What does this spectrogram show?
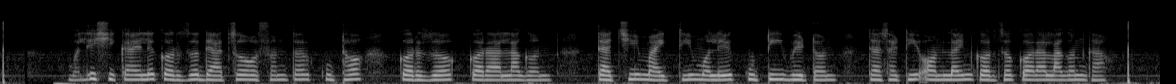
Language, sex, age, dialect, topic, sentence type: Marathi, female, 25-30, Varhadi, banking, question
